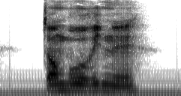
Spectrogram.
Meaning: to drum, drum down
- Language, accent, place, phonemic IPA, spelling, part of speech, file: French, France, Lyon, /tɑ̃.bu.ʁi.ne/, tambouriner, verb, LL-Q150 (fra)-tambouriner.wav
